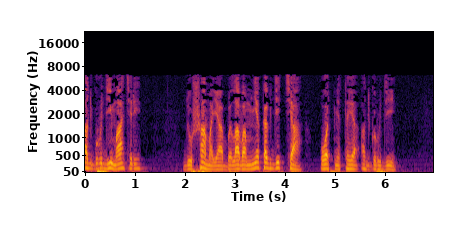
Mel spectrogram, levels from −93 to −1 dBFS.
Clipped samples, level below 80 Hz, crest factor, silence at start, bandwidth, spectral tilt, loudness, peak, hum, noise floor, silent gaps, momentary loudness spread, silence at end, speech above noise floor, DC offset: under 0.1%; -32 dBFS; 18 dB; 0 s; 6.4 kHz; -7.5 dB/octave; -23 LUFS; -4 dBFS; none; -61 dBFS; none; 10 LU; 0.75 s; 40 dB; under 0.1%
